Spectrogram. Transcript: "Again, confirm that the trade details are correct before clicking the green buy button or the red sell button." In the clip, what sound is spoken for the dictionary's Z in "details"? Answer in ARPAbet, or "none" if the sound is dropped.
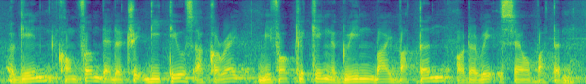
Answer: S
